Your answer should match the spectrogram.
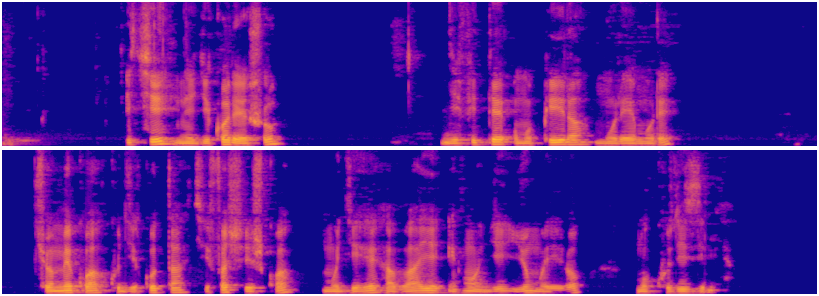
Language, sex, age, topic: Kinyarwanda, male, 18-24, government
